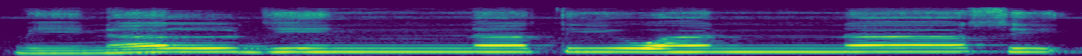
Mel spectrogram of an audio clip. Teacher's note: Nun bertasdid atau mim bertasdid adalah bacaan hunnah, yaitu membaca dengung 2 harokat, ya.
